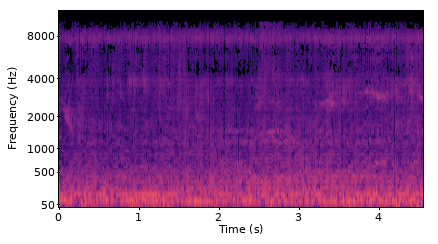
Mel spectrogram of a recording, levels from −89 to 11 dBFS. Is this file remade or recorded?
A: remade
